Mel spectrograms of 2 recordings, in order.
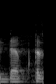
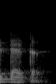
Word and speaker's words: debtor: B silent होता है यहाँ पे, डेप्टर नहीं बोलते, डेटर।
